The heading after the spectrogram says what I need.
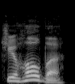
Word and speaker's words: Jehovah: It is the first letter in the sacred name of Yod, Hey, Vav, Hey, which is pronounced Jehovah, which is Jesus.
